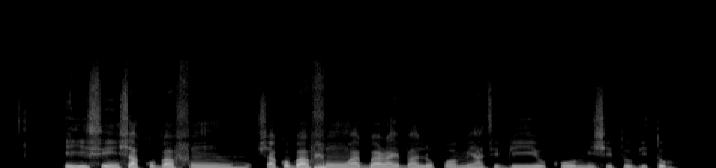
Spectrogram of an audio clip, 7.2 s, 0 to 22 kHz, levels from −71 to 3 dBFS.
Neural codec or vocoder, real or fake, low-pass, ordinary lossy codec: none; real; 14.4 kHz; none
